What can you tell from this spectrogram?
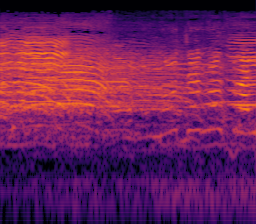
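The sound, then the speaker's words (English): Hundreds of women at a march in Mexico shout and cheer together in support of the mother and sisters of a murdered girl, a loud, sustained wall of raised voices that swells again near the end. “Around them, women embraced, raised their fists, and erupted in shouts of support.”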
